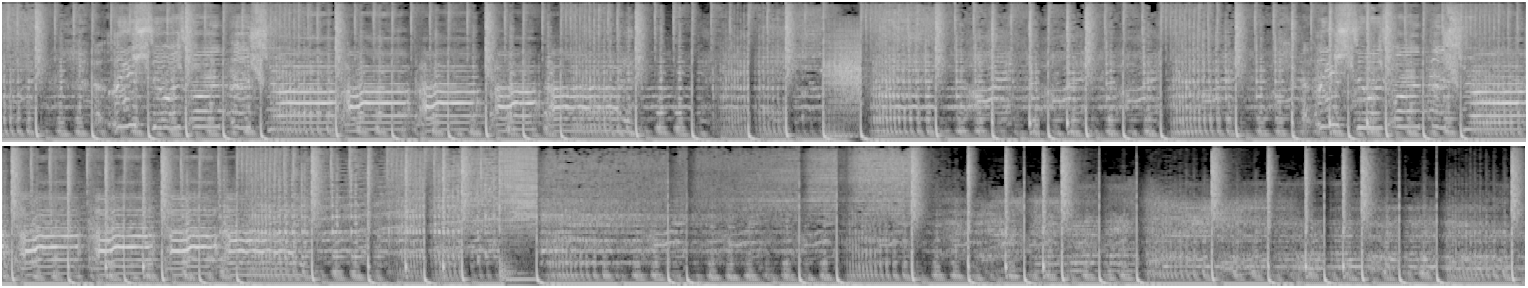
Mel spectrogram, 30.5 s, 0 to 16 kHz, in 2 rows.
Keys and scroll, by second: 1.3 ctrl+=, 4.0 ctrl+=, 10.3 ctrl+z, 17.2 p, 18.8 p, 26.6 Up, 26.7 Down, 28.0 ctrl+-, 28.2 ctrl+0, 28.6 ctrl+=.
